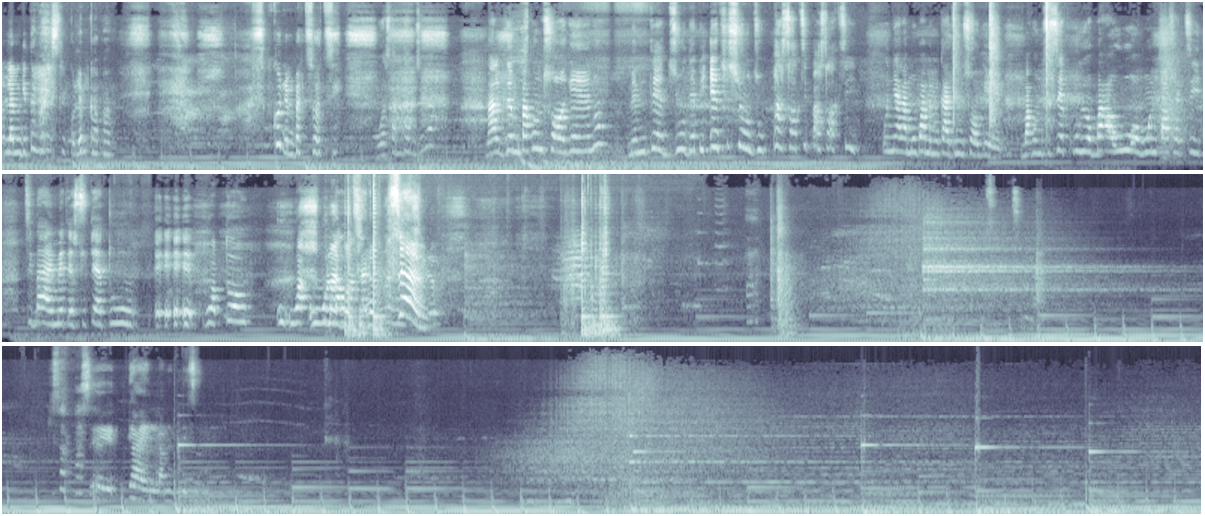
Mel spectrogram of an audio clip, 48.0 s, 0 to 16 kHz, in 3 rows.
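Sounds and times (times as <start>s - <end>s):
low background music: 0.0s - 48.0s
woman gasping and breathing hard: 1.6s - 3.6s
person speaking: 18.5s - 22.0s
heavy wooden door thudding: 20.5s - 21.6s, 23.5s - 24.6s, 26.2s - 26.8s.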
